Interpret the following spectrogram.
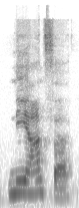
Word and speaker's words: Nyansa: And so now, Nyansa, correct me, say it right. Nyansa goes to college.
